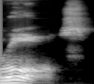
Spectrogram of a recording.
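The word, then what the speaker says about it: Roels: And uh I noticed that uh an obituary for a guy named Ron Rolls, and that's spelled R O E Ls.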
